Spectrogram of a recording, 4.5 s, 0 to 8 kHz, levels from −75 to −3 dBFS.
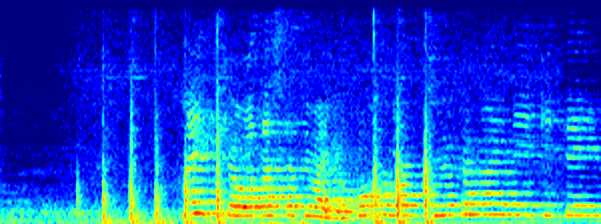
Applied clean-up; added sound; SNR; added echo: none; Knock; 6 dB; reverberation time 1.0 s.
